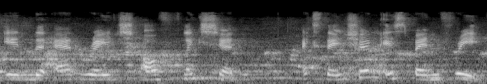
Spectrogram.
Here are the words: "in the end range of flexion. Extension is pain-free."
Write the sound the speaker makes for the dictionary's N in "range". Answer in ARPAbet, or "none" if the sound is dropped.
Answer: none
